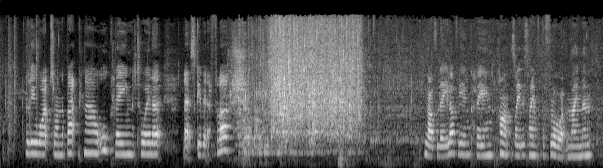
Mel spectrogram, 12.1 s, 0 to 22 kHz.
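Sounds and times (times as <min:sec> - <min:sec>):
toilet flushing: 0:04.4 - 0:12.0.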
